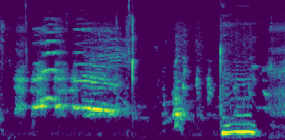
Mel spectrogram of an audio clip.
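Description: A rooster crowing once in the background, a long call that drops in pitch as it ends.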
